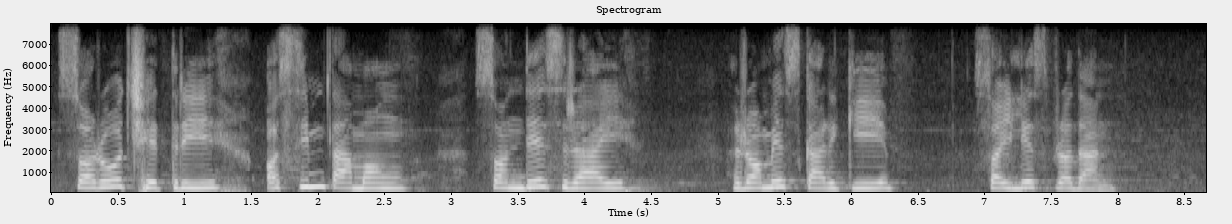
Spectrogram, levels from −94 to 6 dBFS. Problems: none marked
